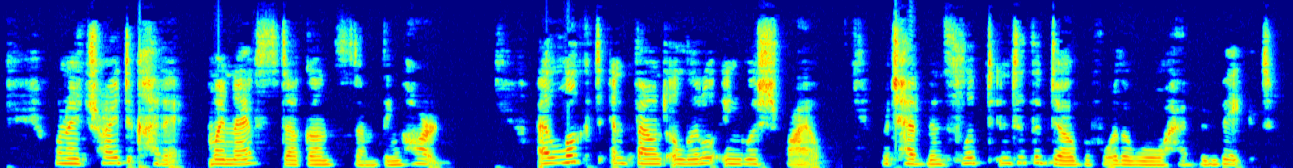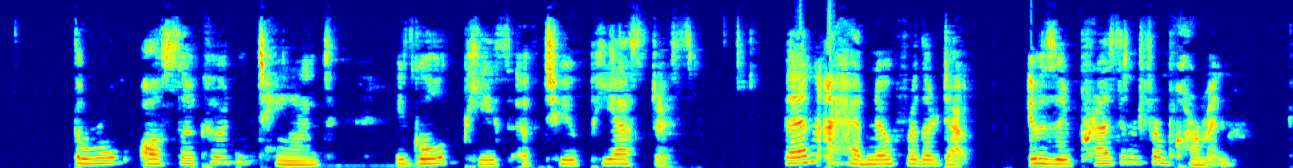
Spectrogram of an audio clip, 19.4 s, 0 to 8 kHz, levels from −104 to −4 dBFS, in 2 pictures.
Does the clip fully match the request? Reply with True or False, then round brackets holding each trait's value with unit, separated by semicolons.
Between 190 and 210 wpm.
False (170 wpm)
